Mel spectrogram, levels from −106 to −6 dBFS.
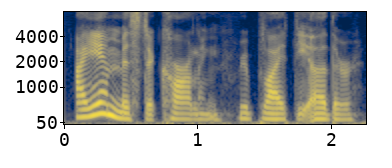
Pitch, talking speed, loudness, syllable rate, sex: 165 Hz, 185 wpm, -20 LUFS, 5.2 syllables/s, female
